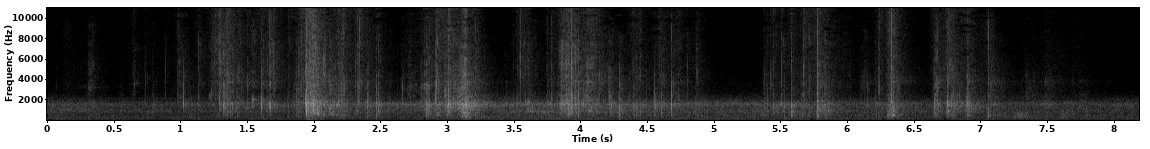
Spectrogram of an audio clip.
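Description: Cards rustle and click as hands shuffle and handle them.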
